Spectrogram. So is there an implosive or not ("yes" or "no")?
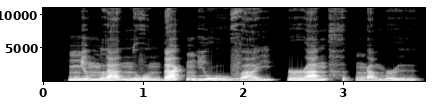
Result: yes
